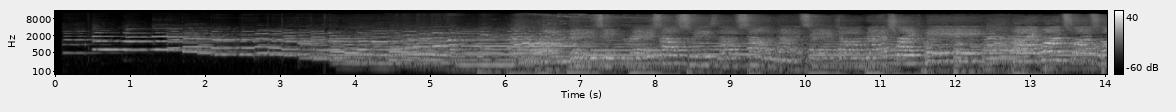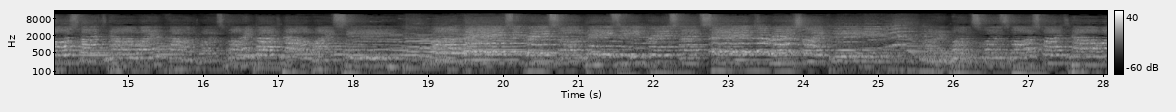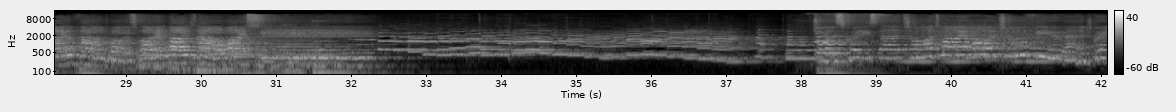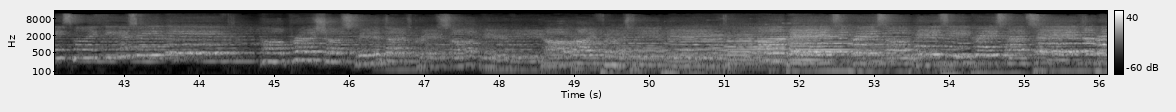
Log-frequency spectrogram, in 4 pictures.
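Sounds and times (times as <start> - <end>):
orchestra playing: 0.2 - 40.2, 46.6 - 56.1
choir singing: 3.8 - 32.8, 38.1 - 56.1.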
